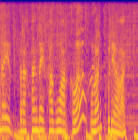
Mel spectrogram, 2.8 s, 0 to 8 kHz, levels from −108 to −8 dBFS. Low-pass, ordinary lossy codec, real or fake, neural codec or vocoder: 7.2 kHz; AAC, 48 kbps; real; none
